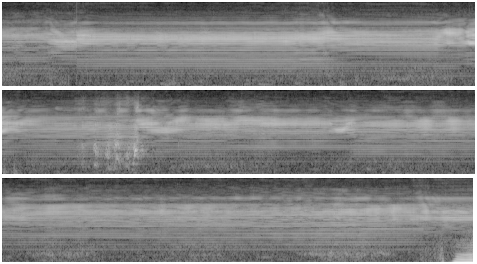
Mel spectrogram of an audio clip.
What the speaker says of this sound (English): Trimmers just to shave the neck, get a bit of that loose hair through here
